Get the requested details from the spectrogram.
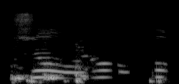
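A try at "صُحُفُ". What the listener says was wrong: जी जल्दी जल्दी बोलिए, सुहुफु। रू नहीं बेटा, हु, हा, सुहुफु।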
